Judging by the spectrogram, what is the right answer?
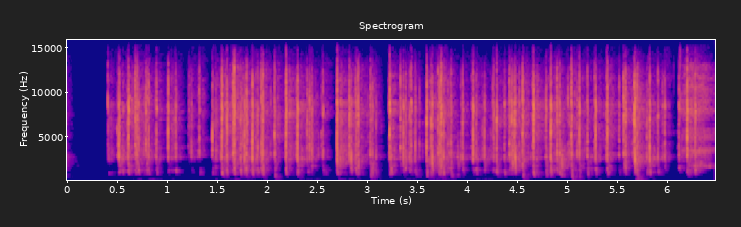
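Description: Computer keyboard typing as an account size and risk figure are entered into a trading lot-size calculator: rapid, steady clusters of close, crisp key clicks with brief pauses, no voices.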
